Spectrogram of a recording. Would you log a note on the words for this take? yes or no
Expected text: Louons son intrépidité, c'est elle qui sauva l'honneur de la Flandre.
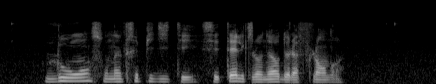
yes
